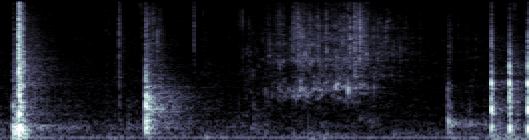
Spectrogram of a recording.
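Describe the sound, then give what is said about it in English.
A quick series of sharp knocks on a door sounds at the end, after a couple of isolated thuds and a soft trickling, pouring sound in the middle. No one speaks. “Oh, someone is at the door.”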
